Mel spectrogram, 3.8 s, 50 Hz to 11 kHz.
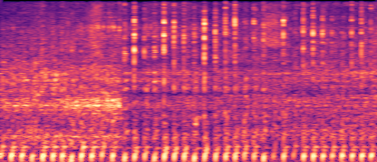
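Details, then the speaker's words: TrailMaster MB200 single-cylinder minibike with aftermarket air filter, Juggernaut torque converter and new pipe: quick even putts at fast idle, crisp throaty exhaust, clean; sounds better than stock, idle could go up slightly; normal idle. "Definitely sounds better. This pipe doesn't sound bad."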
